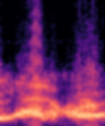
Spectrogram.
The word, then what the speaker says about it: Aadhaar: Maybe I'm pronouncing it wrong, the Adhaar, A-A-D-H-A-A-R program? – Oh, the Adhaar.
